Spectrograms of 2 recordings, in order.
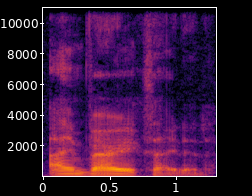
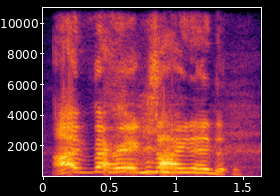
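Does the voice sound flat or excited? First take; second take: flat; excited. First: It is said flatly, with little energy. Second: It is said loudly, with lively energy. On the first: The speaker calls it wrong. "You don't sound excited" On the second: The speaker calls it right. "Sound more excited!"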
